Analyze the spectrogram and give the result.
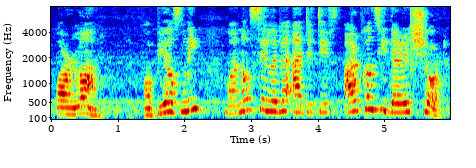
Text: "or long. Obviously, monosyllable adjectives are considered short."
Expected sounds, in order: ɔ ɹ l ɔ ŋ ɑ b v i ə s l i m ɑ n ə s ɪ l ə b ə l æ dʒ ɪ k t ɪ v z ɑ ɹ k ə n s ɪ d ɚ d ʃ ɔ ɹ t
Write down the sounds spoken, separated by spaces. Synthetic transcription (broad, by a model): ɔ ɹ l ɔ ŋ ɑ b i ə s l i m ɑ n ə s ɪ l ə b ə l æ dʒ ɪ t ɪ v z ɑ ɹ k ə n s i d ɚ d ʃ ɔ ɹ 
